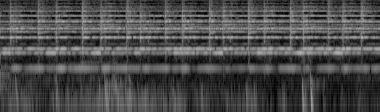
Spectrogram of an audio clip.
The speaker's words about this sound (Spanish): Es una de las campanas de la ermita de San Marcos que hoy vuelve a contar con una de sus campanas.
